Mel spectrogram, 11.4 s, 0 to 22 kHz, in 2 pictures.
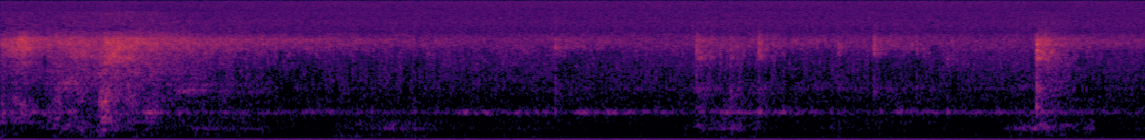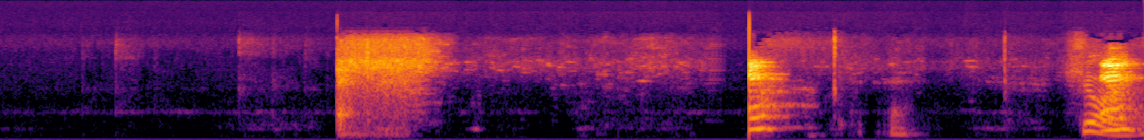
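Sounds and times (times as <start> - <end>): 
food sizzling in a hot pan: 7.4 - 8.0
speech: 11.1 - 11.4.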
